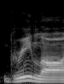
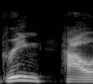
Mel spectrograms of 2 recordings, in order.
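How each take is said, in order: First: The name ends with a 'law' sound. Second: The name ends with a 'how' sound. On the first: The speaker calls it wrong. "I believe that's the way you say it" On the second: The speaker calls it right. "I'm sorry, that's the way you say his name"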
